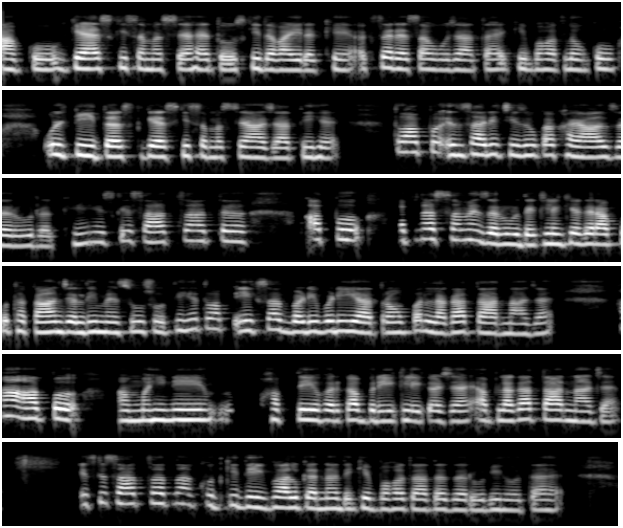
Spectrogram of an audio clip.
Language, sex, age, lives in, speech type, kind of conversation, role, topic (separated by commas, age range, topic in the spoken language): Hindi, female, 20-24, India, conversation, advice, advisor, यात्रा के दौरान तनाव कैसे कम करें?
